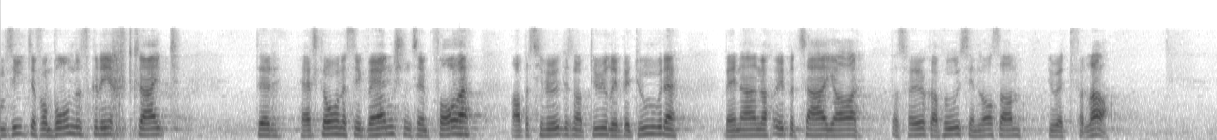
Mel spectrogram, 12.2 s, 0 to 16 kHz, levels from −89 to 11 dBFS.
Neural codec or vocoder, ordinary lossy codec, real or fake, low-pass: codec, 16 kHz, 1.1 kbps, Voila-Tokenizer; AAC, 64 kbps; fake; 7.2 kHz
